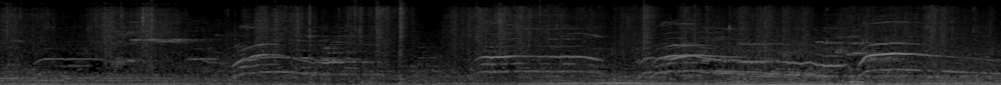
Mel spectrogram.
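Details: Fighting stray cats in spring give a series of arched, drawn-out yowls, each swelling up then dropping, repeated every second or two and growing louder toward the end, over low rumbling noise.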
